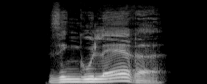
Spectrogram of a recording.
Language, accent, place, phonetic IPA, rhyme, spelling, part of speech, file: German, Germany, Berlin, [zɪŋɡuˈlɛːʁə], -ɛːʁə, singuläre, adjective, De-singuläre.ogg
- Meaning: inflection of singulär: 1. strong/mixed nominative/accusative feminine singular 2. strong nominative/accusative plural 3. weak nominative all-gender singular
